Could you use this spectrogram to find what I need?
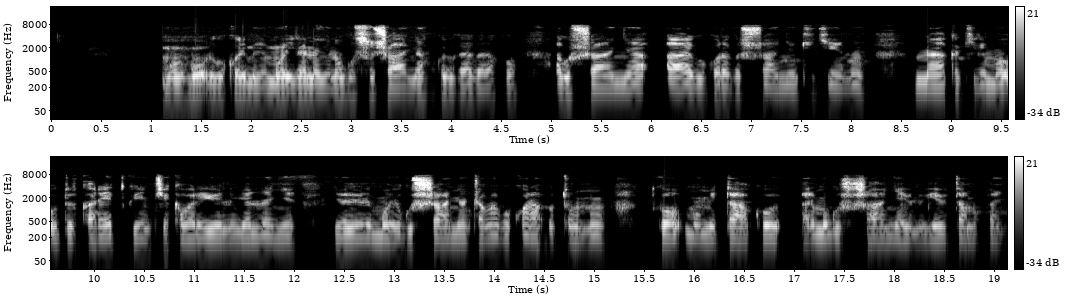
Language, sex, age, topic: Kinyarwanda, male, 18-24, government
